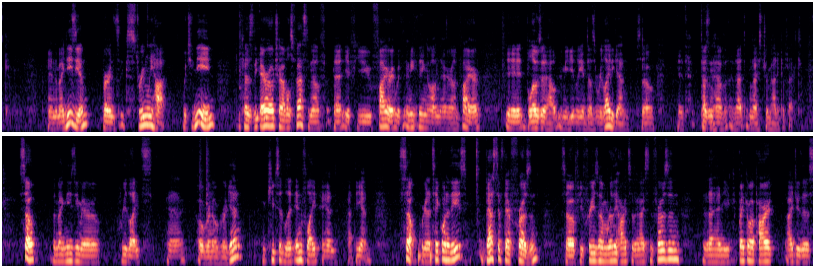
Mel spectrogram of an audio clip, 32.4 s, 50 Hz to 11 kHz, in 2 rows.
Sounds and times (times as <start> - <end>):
Speech: 0.0 - 0.2, 0.9 - 16.0, 16.6 - 23.6, 24.2 - 32.4.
